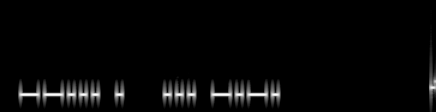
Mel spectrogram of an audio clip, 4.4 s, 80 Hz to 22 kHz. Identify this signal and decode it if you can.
Morse code, heard as a keyed tone, about 21 wpm, 700 Hz. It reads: 7E SC
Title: Field Day Exchanges Encore - 20wpm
